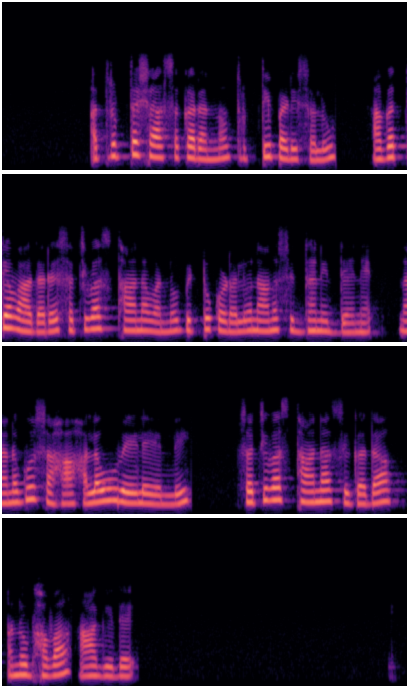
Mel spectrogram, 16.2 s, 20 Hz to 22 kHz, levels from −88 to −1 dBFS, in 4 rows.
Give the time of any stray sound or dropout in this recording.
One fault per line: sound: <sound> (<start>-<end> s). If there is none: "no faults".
no faults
